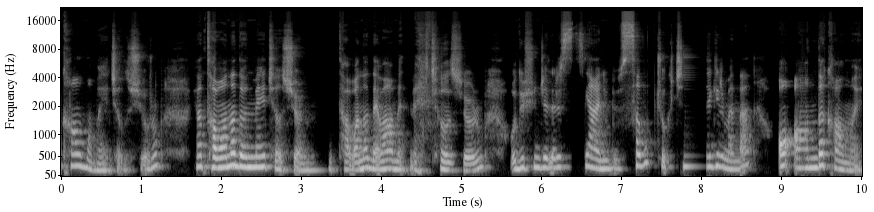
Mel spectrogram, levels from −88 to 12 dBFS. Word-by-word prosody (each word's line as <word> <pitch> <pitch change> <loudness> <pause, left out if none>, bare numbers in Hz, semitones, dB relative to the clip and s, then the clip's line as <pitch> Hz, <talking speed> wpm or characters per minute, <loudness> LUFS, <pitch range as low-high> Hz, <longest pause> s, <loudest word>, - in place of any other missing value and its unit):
kalmamaya 195 -13 -1
çalışıyorum. 195 +9 -5 0.4
Ya, 255 0 0
tavana 240 +4 +6
dönmeye 240 0 +6
çalışıyorum, 165 -6 -3 0.2
tavana 190 +4 +1
devam 195 0 +2
etmeye 180 -3 -5
çalışıyorum. 175 +2 -1 0.3
O 190 +3 +1
düşünceleri 225 +2 0
s 240 +2 -6
yani, 205 -4 +2
böyle, 205 -1 -7
savıp 270 +11 -1
çok - - -6
içine 255 0 -5
girmeden 240 +1 -2 0.3
o 265 +2 +2
anda 225 +5 +3
kalmaya 185 -10 -3
220 Hz, 130 wpm, -20 LUFS, 185-250 Hz, 0.4 s, tavana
